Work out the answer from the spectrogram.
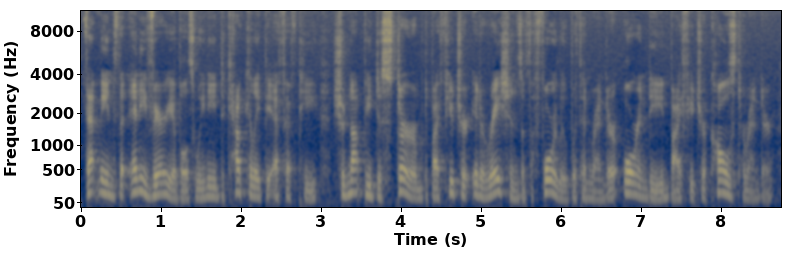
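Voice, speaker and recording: Mellow, slightly husky male lecturer. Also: mid-range voice, lively intonation. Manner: measured, explanatory, precise. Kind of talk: scripted technical lecture narration.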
